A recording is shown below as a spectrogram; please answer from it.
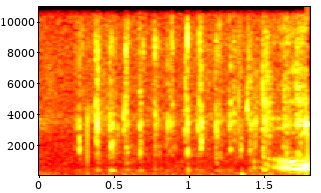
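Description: A metal can of Korean silkworm pupae in soy sauce is shaken, giving a quick run of soft rattles and clicks from the contents that grow louder toward the end. The contents are considered disgusting.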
